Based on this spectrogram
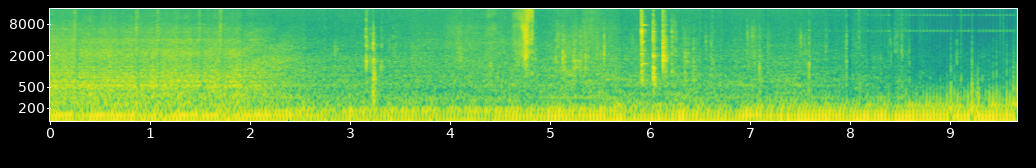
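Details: Toyota JZX100 with 1JZ engine, warm, off throttle: deep, uneven idle loping over two beats per second with occasional sharp pops.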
